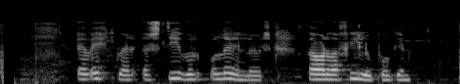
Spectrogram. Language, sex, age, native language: Icelandic, male, 11, Polish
